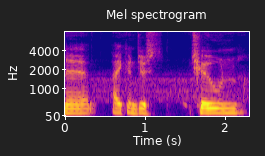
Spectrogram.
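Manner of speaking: ordinary talk, nothing marked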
